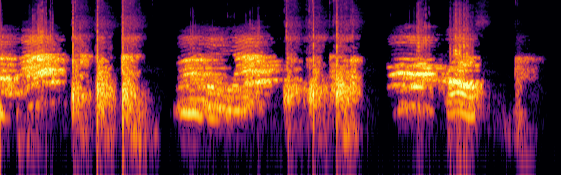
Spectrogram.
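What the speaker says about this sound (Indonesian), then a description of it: "Kita tepuk semangat." Schoolchildren in an Indonesian classroom perform a rhythmic spirit clap, loud unison claps in quick patterned bursts mixed with group chanting and shouted calls, close and energetic.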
